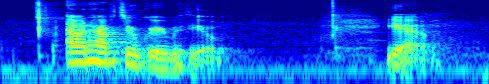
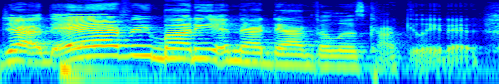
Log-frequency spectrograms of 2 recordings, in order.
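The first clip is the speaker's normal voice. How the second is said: usual speaking voice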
